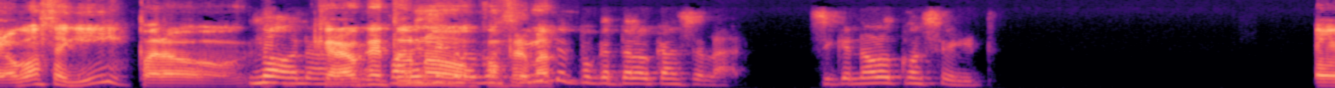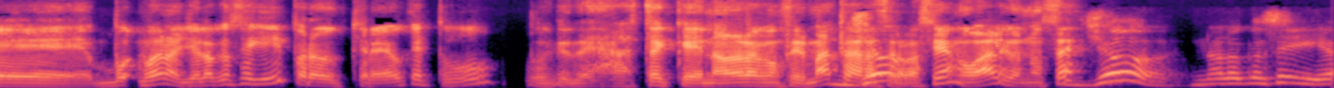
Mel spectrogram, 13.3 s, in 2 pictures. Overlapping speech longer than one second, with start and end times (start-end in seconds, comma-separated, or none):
1.2-2.9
